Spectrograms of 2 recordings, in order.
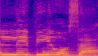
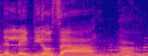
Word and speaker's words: Leviosa: Per di più sbagli pronuncia. È Leviosa, non Leviosa.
